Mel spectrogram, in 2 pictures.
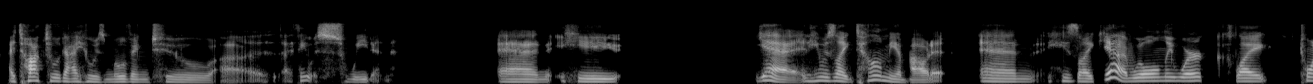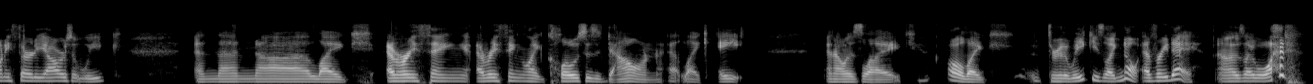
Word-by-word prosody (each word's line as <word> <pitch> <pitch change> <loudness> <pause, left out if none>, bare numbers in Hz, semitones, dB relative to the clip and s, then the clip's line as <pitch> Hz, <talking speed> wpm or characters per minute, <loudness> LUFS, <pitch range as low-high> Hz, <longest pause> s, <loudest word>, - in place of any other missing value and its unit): I 135 - +2
talked 180 +6 +3
to 160 - -4
a - - -7
guy 135 -2 -1
who 130 +1 -7
was 120 -3 -5
moving 120 -1 -5
to, 110 -4 -7
uh, - - -10 0.2
I - - -11
think - - -7
it - - -13
was - - -2 0.2
Sweden. 115 -2 -8 1.2
And 120 -2 0
he 130 -2 -2 1.3
Yeah, - - +4
and 140 - -4
he 160 +3 -5
was, 170 -2 -2
like, 145 -6 +2
telling 200 0 -2
me 140 -6 -1
about 105 -2 -1
it, - - -2 0.4
and 135 -3 -1
he's 150 0 -7
like, 135 -1 -2
"Yeah, - - +5
we'll 155 +3 +1
only 170 +1 -1
work 170 +1 0 0.3
like 145 -1 +2 0.3
20, 170 -1 -1
30 165 -1 0
hours 160 0 +1
a 155 - -6
week, 140 +4 -7 0.7
and 130 +1 -6
then, 130 0 -4
uh, 130 0 +1
like, 125 -2 -1
everything 150 -1 +5
everything, 160 +2 +1
like, 140 -5 -2
closes 150 -2 +2
down 120 -3 -2
at - - -9
like - - -6
8." 135 - 0 0.8
And 130 - -1
I 125 - +3
was 125 0 0
like, 115 -2 0 0.4
"Oh, 185 -7 +5
like, 120 -5 +2 0.6
through 145 0 +1
the 140 - +2
week?" 165 +9 +2
He's 180 -6 -3
like, 145 0 +3
"No, - - +2
every 170 +3 +2
day." 235 +4 +4 0.2
And 140 - -3
I 140 - +2
was 145 0 +1
like, 150 0 +3
"What?" 410 - +5
140 Hz, 160 wpm, -25 LUFS, 125-155 Hz, 1.3 s, Yeah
